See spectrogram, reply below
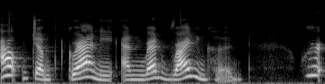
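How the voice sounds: Intonation runs lively in this natural reading voice.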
